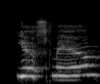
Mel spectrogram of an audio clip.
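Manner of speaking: put-on very high, dutiful, meek kid voice. Retelling a video where the kid answers his mom: imitating a kid answering mom. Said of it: "And then the mom comes and he's like".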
